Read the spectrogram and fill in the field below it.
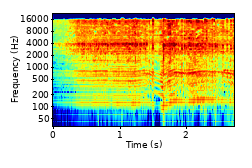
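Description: A chainsaw cutting wood buzzes loudly and steadily in the forested municipality of Istočni Drvar on Klekovača mountain, Bosnia and Herzegovina, its engine pitch dipping sharply midway as it bites into wood, then climbing back to a high, even whine. No voices are heard.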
